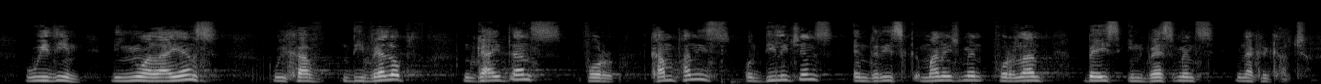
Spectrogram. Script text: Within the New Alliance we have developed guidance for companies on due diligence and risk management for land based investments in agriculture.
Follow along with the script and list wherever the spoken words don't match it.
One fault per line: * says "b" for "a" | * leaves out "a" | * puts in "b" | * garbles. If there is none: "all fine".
* leaves out "due"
